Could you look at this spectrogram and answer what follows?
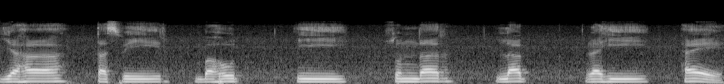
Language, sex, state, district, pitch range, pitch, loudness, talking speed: Hindi, male, Madhya Pradesh, Dhar, 125-135 Hz, 130 Hz, -13 LUFS, 65 wpm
